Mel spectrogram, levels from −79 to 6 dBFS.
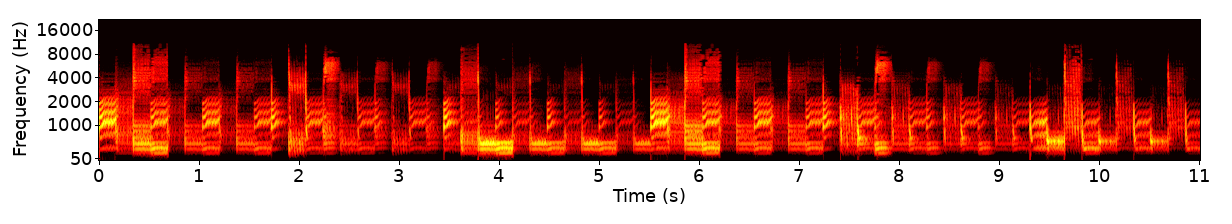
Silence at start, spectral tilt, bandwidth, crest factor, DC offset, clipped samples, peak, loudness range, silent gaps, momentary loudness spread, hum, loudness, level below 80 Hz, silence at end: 0 s; -1.5 dB/octave; 11.5 kHz; 20 dB; under 0.1%; under 0.1%; -4 dBFS; 5 LU; none; 16 LU; none; -22 LUFS; -78 dBFS; 0 s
